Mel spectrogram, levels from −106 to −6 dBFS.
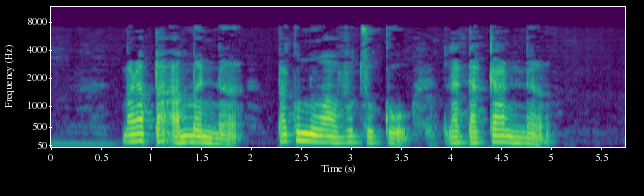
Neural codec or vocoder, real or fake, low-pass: codec, 16 kHz, 16 kbps, FreqCodec, larger model; fake; 7.2 kHz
